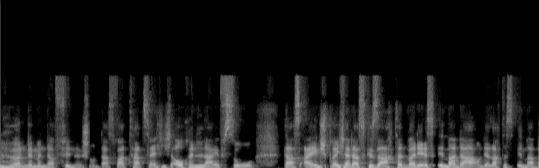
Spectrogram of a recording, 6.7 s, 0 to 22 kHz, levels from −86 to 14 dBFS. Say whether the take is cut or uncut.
cut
